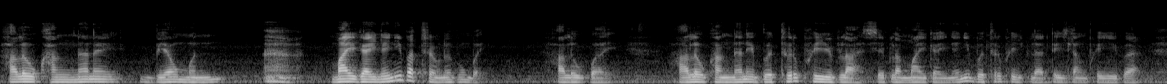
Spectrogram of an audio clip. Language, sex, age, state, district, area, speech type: Bodo, male, 45-60, Assam, Kokrajhar, rural, spontaneous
